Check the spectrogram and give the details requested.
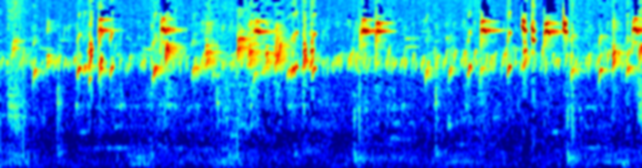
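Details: Excited twittering song of a European goldfinch, 'betbeta' style, intended to prompt singing and mating. Chattering runs rise into ringing high notes, layered on a steady thin trill throughout.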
